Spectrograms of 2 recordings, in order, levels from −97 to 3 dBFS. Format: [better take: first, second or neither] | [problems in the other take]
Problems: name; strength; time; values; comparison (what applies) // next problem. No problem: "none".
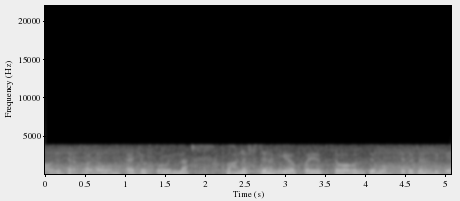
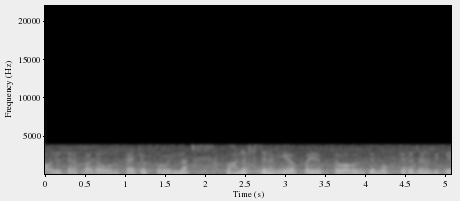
second | background sound (Telephone); 12 dB below the speech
